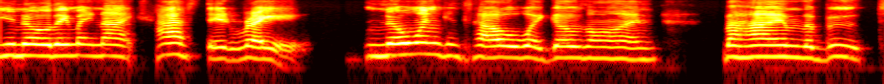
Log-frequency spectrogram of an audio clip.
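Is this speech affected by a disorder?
Yes: cerebral palsy; spastic type, from birth, cannot walk, withered hands.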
